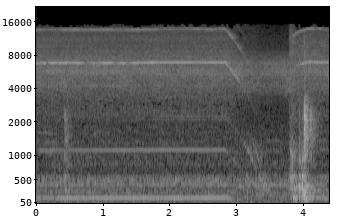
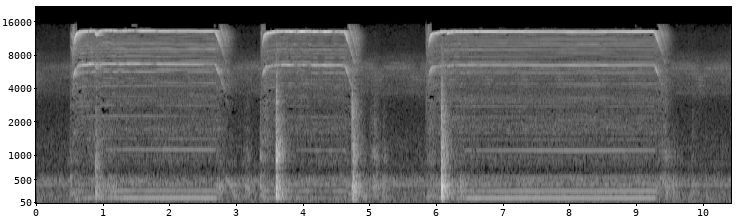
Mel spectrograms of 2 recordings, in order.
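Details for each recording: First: Fuel pump for a 2008 Kawasaki Vulcan 1600D, bench-tested outside the bike on a 12 V DC source: steady high electric whine with a low hum, winding down smoothly when switched off. The pump is working normally. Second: 2008 Kawasaki Vulcan 1600 replacement Quantum fuel pump bench-tested on a 12 V DC source outside the bike: runs in short bursts with a loud, steady high-pitched whine over a low hum.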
